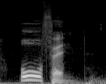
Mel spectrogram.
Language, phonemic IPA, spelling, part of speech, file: German, /ˈoːfən/, Ofen, noun / proper noun, DE-Ofen.ogg
- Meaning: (noun) 1. clipping of Backofen (“oven”) 2. stove 3. furnace 4. clipping of Brennofen (“kiln”); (proper noun) Buda, the western part of the Hungarian capital Budapest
